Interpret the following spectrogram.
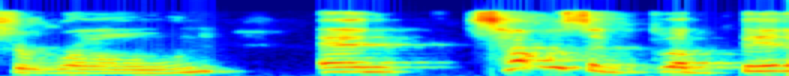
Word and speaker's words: Sharon: It's spelled Sharon, but it's pronounced Sharon.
